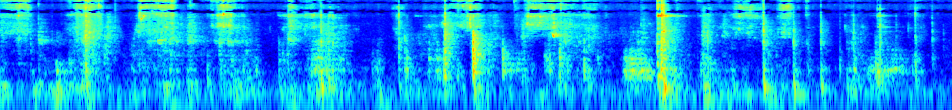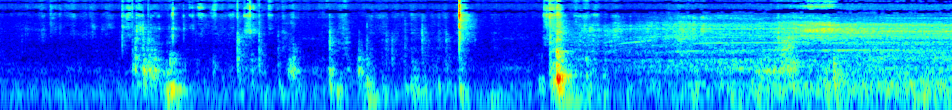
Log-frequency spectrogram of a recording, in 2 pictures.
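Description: Small clicks and rustles of coax cable and heat-shrink tubing being handled on a wooden bench. Near the end a sharp click and then a steady blowing hiss that builds up: a heat gun starting up to shrink the tubing.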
